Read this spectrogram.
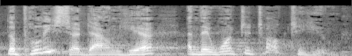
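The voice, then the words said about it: Put-on Indian accent. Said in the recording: “with a chopped up Indian accent”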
